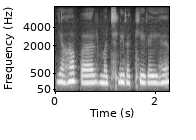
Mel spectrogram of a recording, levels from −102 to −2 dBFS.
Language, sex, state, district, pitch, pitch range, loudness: Hindi, female, Himachal Pradesh, Shimla, 215 Hz, 210-225 Hz, -12 LUFS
